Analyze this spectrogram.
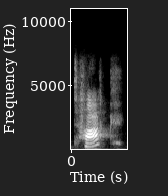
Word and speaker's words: talk: the L is silent the word talk we really do not pronounce that L at all so in English we've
